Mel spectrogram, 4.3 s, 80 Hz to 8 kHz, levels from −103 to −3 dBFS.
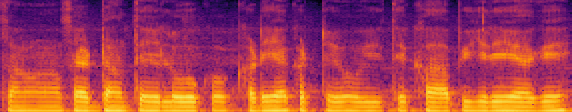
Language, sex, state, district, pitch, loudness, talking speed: Punjabi, male, Punjab, Kapurthala, 120 Hz, -15 LUFS, 180 wpm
